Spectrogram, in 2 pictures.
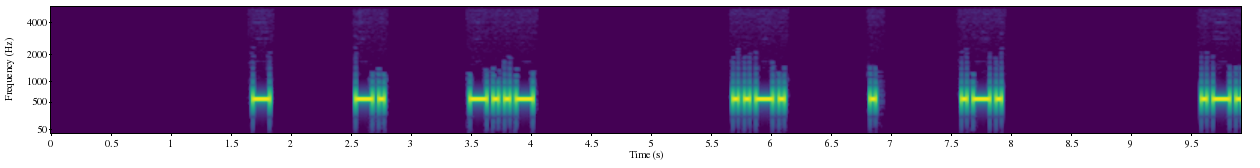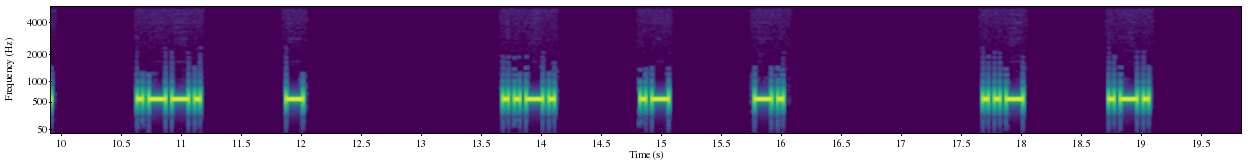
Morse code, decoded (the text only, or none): TNX FER RPT FAN UR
